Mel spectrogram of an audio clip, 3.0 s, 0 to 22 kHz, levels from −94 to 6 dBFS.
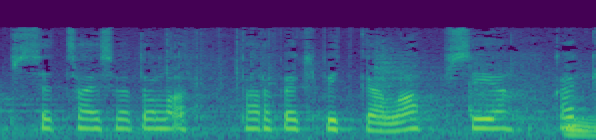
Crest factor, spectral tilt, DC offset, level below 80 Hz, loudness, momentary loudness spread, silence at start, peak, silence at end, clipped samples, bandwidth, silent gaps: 16 dB; -5 dB/octave; under 0.1%; -52 dBFS; -21 LUFS; 6 LU; 0 s; -4 dBFS; 0 s; under 0.1%; 11 kHz; none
